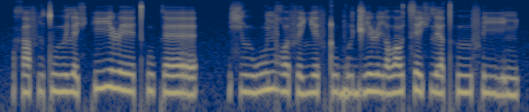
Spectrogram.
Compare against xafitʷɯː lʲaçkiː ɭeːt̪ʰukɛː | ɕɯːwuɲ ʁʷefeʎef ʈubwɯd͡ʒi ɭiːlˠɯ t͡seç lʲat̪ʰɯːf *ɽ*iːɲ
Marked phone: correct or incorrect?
correct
